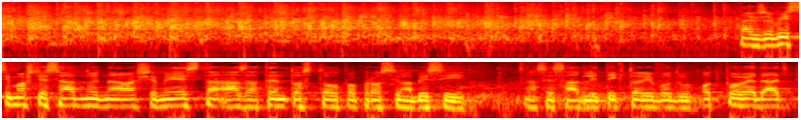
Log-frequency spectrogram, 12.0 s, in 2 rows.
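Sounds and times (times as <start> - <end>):
audience applause thanking an improvised band and singers: 0.0 - 6.4
speech: 5.5 - 11.9.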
